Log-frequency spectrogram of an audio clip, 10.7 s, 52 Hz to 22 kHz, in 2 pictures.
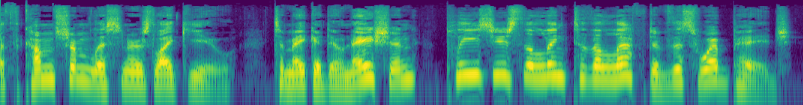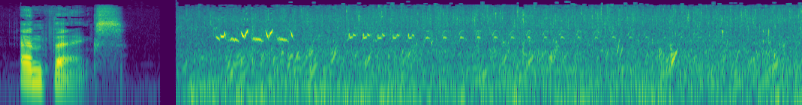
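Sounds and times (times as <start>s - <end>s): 
speech: 0.0s - 7.0s
small hot spring bubbling into the Yellowstone River in Yellowstone National Park: 6.6s - 10.6s
high bird chirps: 6.8s - 9.6s.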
